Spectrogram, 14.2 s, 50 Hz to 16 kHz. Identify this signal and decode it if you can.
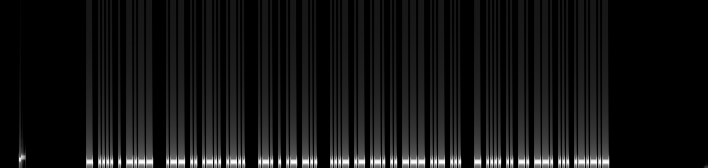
Morse code, heard as a keyed tone, about 30 wpm, 700 Hz. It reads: THEY WILL READ VARIOUS THINGS.
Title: Sentences from Top 1000 Words - Review Part 4 - 30wpm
